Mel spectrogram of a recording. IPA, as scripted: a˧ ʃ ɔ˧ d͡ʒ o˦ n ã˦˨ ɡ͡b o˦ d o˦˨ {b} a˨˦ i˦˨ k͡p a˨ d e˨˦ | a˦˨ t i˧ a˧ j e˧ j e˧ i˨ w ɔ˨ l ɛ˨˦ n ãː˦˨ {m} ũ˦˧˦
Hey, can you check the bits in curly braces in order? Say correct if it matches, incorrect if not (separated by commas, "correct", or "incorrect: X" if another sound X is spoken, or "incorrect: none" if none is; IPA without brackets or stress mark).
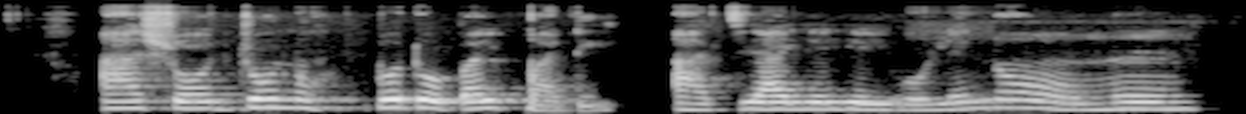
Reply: correct, correct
